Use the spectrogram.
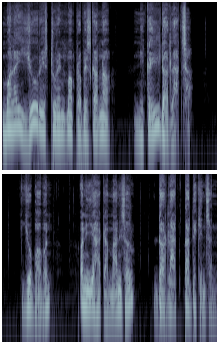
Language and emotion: Nepali, fearful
